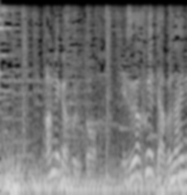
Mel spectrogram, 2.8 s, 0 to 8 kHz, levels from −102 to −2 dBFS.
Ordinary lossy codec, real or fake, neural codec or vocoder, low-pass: none; real; none; 7.2 kHz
